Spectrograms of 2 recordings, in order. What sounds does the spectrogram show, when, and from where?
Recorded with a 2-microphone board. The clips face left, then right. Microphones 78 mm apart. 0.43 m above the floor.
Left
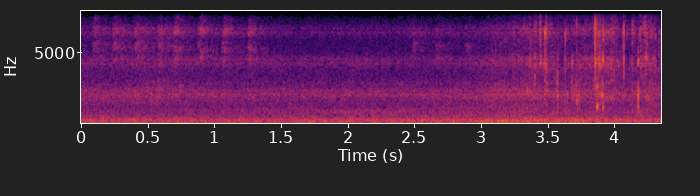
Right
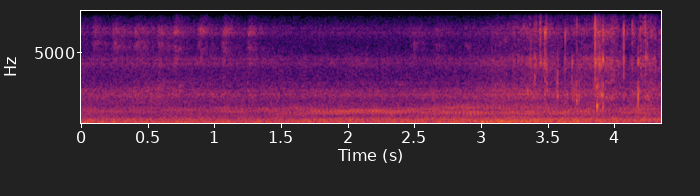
0.0 s a helicopter: 50° right (ahead or behind)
